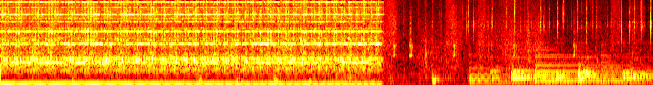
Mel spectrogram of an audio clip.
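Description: Alarm clock ringing loudly and steadily, cutting off suddenly about six seconds in. A few seconds later, soft music with a simple melody begins.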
